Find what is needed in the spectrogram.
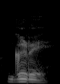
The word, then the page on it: gwre: apatani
